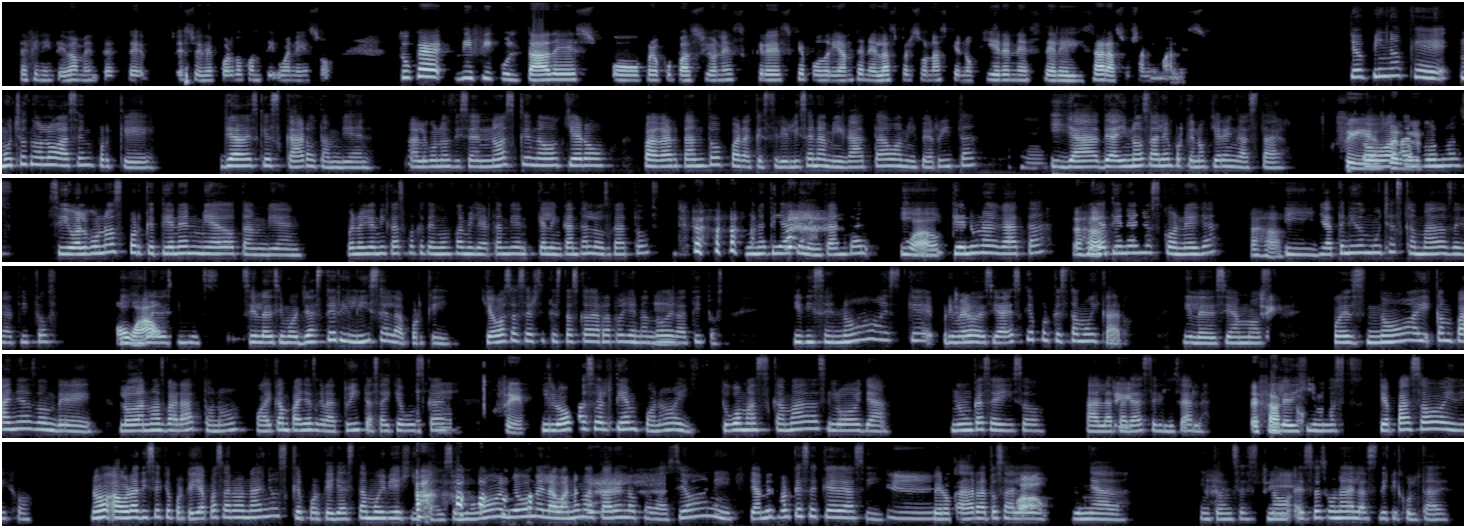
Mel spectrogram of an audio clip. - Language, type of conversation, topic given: Spanish, unstructured, ¿Debería ser obligatorio esterilizar a los perros y gatos?
- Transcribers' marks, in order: other background noise; laugh; laugh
